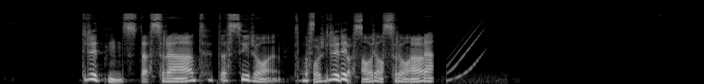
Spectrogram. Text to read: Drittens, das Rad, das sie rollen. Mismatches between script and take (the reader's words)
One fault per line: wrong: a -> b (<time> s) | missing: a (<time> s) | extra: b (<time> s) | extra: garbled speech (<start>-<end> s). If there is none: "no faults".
extra: garbled speech (2.9-4.3 s)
